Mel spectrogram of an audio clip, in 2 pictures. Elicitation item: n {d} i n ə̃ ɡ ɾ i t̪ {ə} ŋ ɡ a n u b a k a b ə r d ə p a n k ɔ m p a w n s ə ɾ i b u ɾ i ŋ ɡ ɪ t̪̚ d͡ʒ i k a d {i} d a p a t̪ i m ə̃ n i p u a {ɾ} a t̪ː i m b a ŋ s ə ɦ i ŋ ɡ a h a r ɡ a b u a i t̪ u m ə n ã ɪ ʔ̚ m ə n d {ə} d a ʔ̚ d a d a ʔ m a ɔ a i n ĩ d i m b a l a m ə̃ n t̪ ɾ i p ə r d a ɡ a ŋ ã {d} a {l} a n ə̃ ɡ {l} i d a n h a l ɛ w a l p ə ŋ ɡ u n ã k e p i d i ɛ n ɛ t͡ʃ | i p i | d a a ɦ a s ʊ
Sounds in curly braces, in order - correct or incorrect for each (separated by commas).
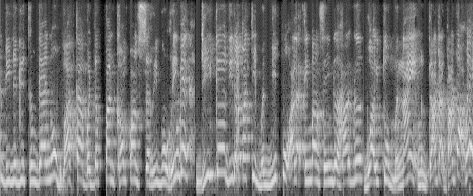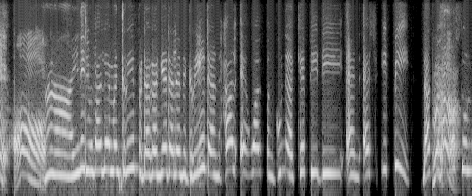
correct, correct, correct, incorrect, incorrect, correct, correct, incorrect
